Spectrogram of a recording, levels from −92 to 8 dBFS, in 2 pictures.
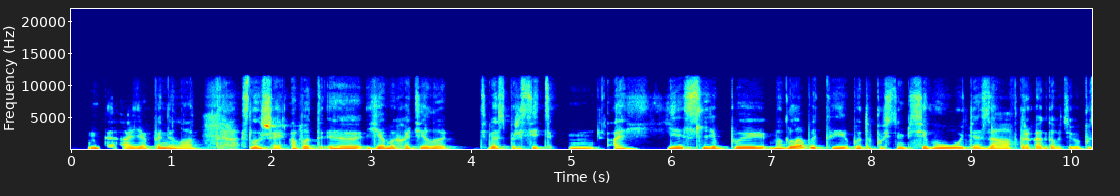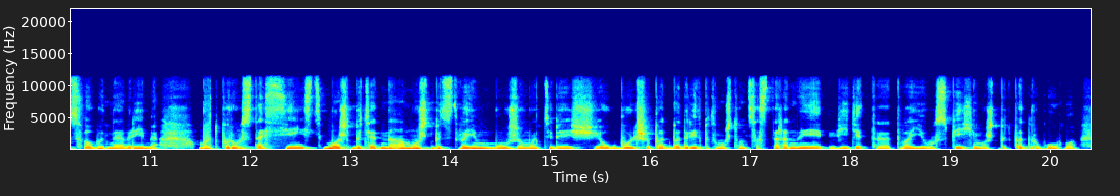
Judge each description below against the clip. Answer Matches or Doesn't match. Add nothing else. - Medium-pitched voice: Matches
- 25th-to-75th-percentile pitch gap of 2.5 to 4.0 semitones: Matches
